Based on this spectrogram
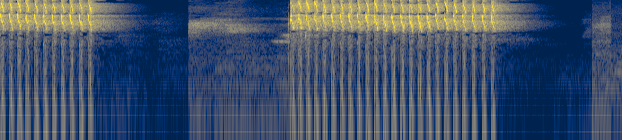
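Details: Loud, long cililin (racket-tailed treepie) song used as a model for other birds: two rapid series of high metallic notes about a second and two seconds long, separated by a soft hissing pause.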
